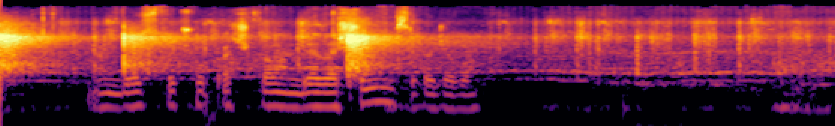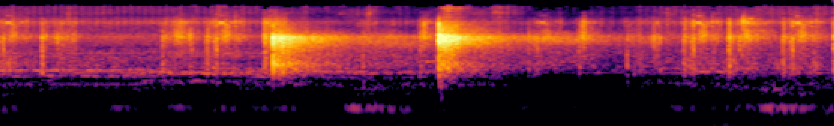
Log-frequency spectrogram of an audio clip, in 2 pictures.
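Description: Footsteps scuff over rocky ground.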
